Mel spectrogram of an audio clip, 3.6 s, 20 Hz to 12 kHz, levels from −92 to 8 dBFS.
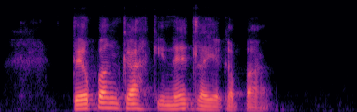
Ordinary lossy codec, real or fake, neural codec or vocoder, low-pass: Opus, 16 kbps; fake; codec, 16 kHz, 4.8 kbps, FACodec; 7.2 kHz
